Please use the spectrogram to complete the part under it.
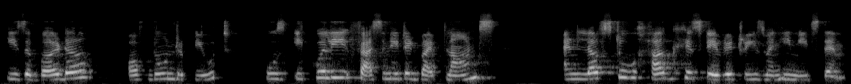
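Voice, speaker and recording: A woman's voice: on the high side, low-quality recording. A woman introduces a webinar guest. She speaks in the prepared, orderly style of an event host.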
